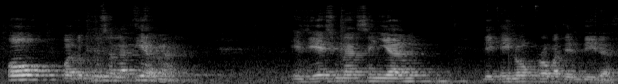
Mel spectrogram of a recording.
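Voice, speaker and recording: Male lecturer, slightly high, animated and joking, far from the mic in an echoey, noisy room. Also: measured pace. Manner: animated, joking, addresses students directly. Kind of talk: classroom lecture.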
